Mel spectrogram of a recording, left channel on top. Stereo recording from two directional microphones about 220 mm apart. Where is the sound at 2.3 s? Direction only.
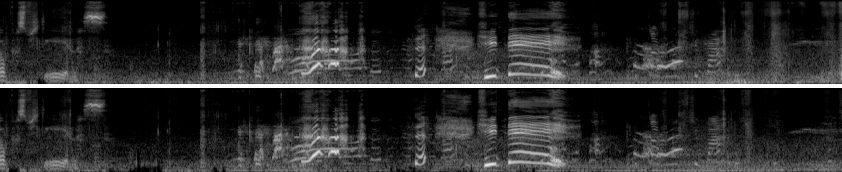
15° left (ahead or behind).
